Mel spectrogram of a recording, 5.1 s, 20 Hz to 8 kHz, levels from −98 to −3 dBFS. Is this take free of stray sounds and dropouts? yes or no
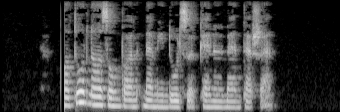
no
